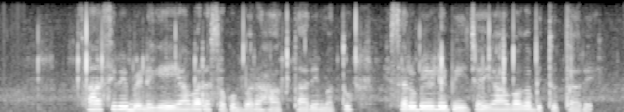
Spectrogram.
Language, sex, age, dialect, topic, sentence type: Kannada, female, 25-30, Coastal/Dakshin, agriculture, question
